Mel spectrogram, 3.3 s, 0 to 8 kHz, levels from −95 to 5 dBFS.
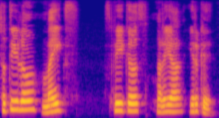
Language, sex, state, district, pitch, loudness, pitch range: Tamil, male, Tamil Nadu, Nilgiris, 190 Hz, -13 LUFS, 170-220 Hz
